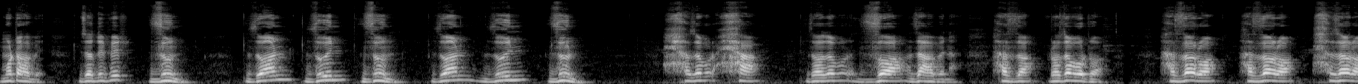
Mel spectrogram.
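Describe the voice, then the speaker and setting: A man's voice: a little high, fairly bright tone. A man teaching Quran letter pronunciation. He drills syllables in repeated chanted patterns, corrects wrong forms and tells viewers what to watch for. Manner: addresses viewers directly with instructions. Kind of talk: step-by-step letter pronunciation lesson.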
